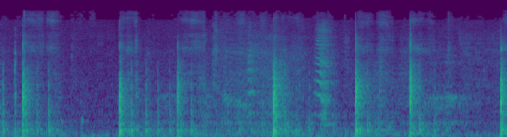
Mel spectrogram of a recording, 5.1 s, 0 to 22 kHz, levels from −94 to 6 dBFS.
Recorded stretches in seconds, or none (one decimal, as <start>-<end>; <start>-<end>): 0.0-5.1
